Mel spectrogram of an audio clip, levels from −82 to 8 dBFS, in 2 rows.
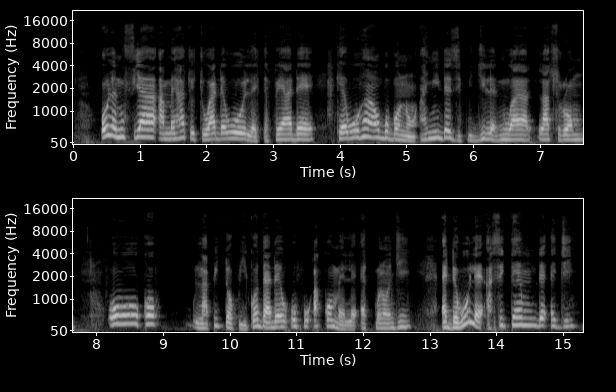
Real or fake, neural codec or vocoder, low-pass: fake; vocoder, 48 kHz, 128 mel bands, Vocos; 14.4 kHz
